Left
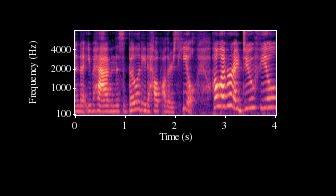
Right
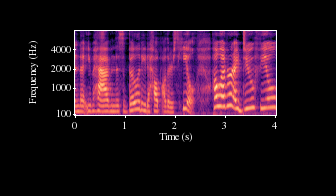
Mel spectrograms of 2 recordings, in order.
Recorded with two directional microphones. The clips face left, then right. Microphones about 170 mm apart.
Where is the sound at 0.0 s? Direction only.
45° right (ahead or behind).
